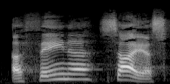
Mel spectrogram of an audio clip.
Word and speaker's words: Athanasius: Um, Athena, oh man, I can never pronounce his name properly. Athanasius of Alexandria, Augustine, and Jerome all acknowledged in letters to churches the 27 books of the New Testament.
